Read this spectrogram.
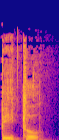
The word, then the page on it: betel: British English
